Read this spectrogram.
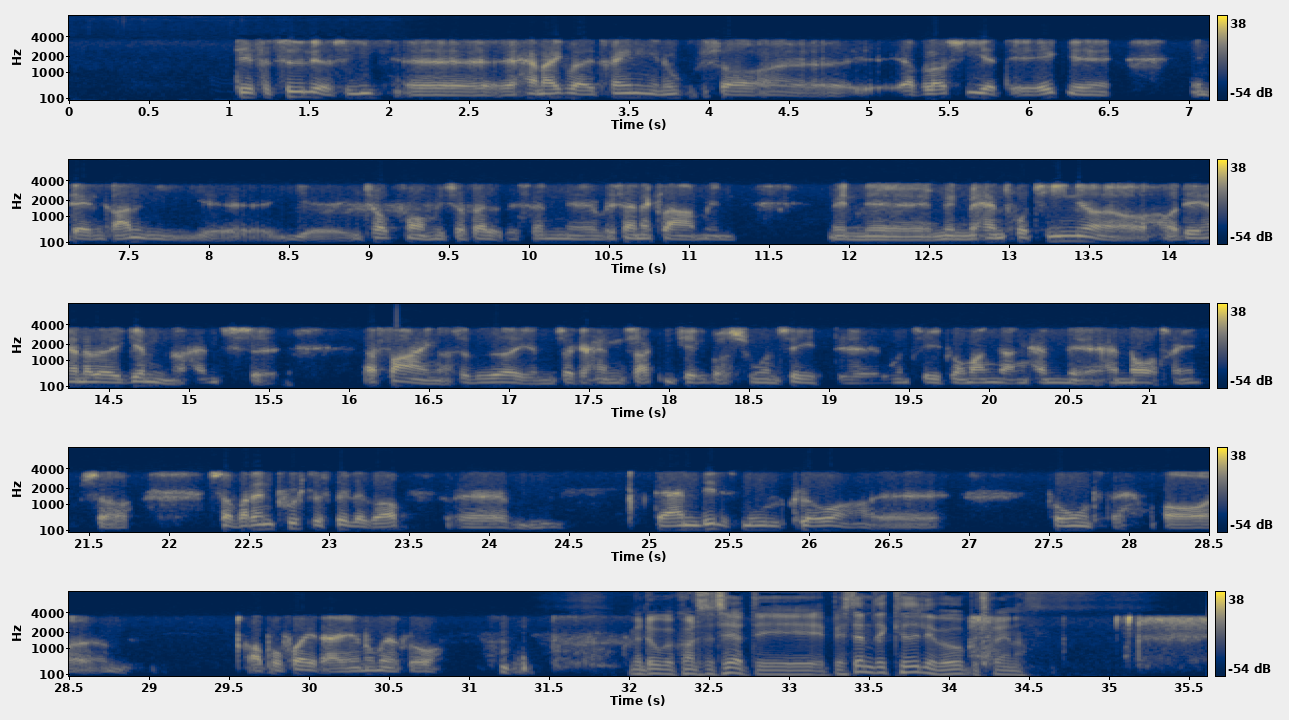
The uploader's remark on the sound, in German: telefoninterview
